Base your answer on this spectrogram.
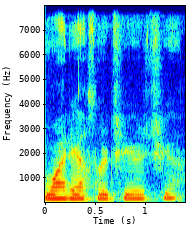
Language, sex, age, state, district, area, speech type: Kashmiri, male, 18-30, Jammu and Kashmir, Shopian, rural, spontaneous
